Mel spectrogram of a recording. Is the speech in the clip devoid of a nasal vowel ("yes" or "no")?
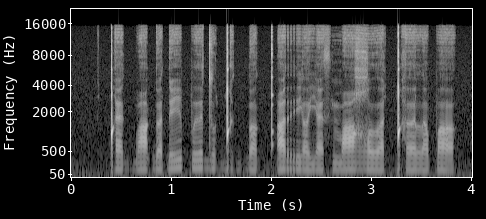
yes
